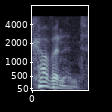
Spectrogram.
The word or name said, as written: covenant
